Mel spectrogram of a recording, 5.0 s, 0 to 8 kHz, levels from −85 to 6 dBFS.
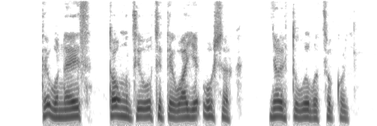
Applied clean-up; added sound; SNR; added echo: none; none; none; none.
